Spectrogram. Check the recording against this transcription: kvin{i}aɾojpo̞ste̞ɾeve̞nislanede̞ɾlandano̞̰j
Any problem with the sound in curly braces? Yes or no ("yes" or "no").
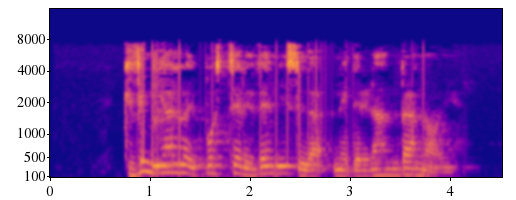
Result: yes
